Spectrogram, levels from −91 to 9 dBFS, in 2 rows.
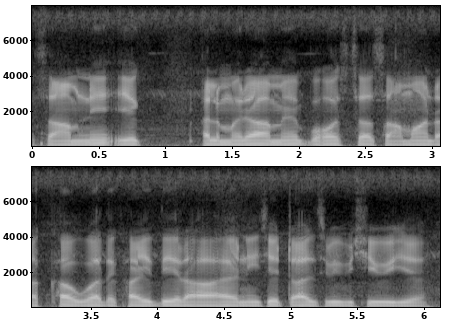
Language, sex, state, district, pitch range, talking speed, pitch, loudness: Hindi, male, Uttar Pradesh, Lalitpur, 95-100 Hz, 185 wpm, 95 Hz, -18 LUFS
